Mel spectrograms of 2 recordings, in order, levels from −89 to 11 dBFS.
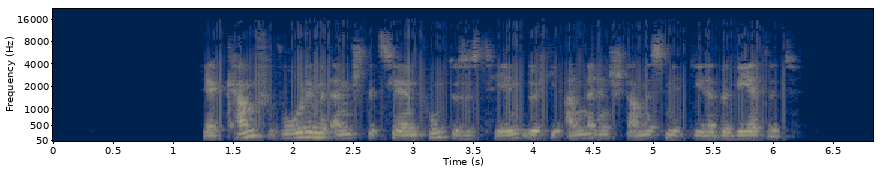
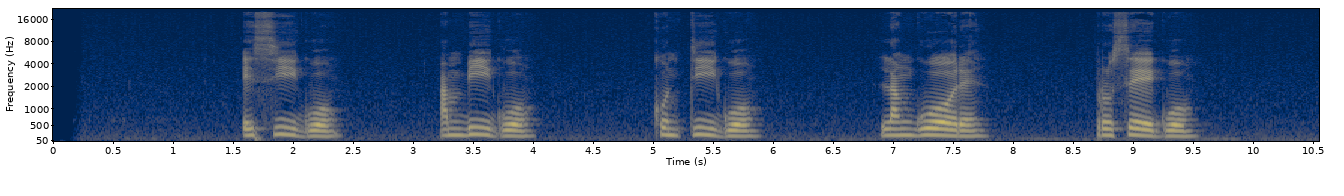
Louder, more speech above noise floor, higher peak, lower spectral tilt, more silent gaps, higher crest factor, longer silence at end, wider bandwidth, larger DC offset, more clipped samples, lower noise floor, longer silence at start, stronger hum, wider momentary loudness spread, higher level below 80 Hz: second, -29 LUFS vs -22 LUFS; first, 59 dB vs 40 dB; second, -8 dBFS vs -2 dBFS; about the same, -4.5 dB/octave vs -5.5 dB/octave; neither; about the same, 22 dB vs 22 dB; second, 0.65 s vs 1 s; second, 16.5 kHz vs over 20 kHz; neither; neither; first, -89 dBFS vs -61 dBFS; second, 1.25 s vs 1.6 s; neither; second, 7 LU vs 14 LU; second, -68 dBFS vs -62 dBFS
